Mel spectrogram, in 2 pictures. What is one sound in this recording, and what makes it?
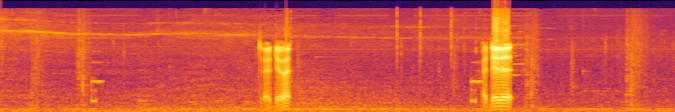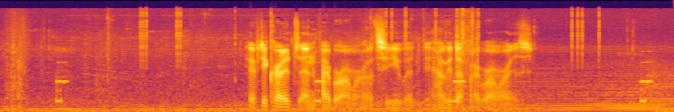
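Short soft electronic beeps sound now and then.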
